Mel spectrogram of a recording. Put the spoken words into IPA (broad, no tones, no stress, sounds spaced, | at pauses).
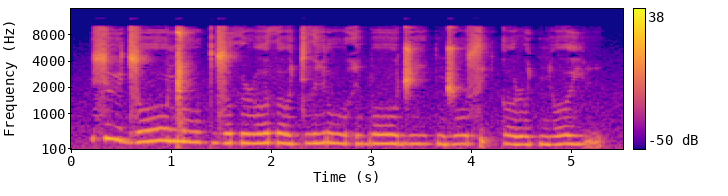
s y d͡z oː ŋ͡ǁ uː k d͡z o θ ɹ ɤ θ ɤː c ð i ɾ uː h i b oː d͡ʒ iː k n d͡ʒ uː s ḭ c k ɤ ɹ o c ɲ ɤː j ḭ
